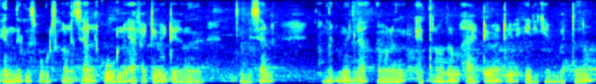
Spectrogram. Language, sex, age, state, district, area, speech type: Malayalam, male, 18-30, Kerala, Idukki, rural, spontaneous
